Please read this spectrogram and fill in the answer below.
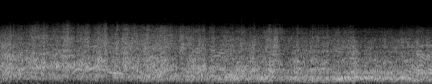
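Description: McDonnell CF-101 Voodoo jet fighter's twin Pratt & Whitney J57 turbojets running at high power in a steep climb, a loud steady jet noise throughout.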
